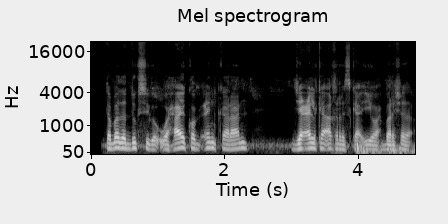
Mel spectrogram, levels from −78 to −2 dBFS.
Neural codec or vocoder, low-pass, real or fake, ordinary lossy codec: none; none; real; none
